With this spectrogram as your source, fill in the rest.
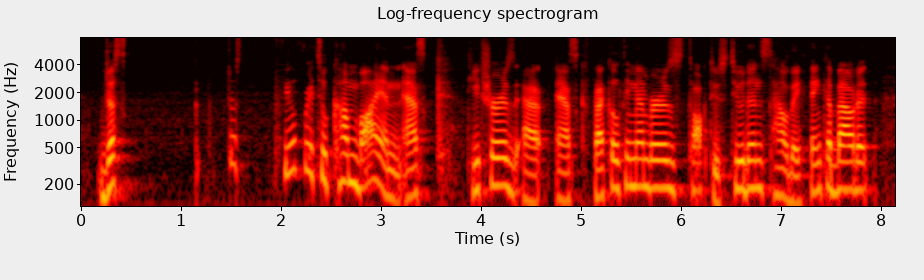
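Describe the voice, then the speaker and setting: A man's high voice, lively intonation, moderate pace. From Egypt. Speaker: photojournalist. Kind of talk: interview. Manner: halting, many fillers and repetitions.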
